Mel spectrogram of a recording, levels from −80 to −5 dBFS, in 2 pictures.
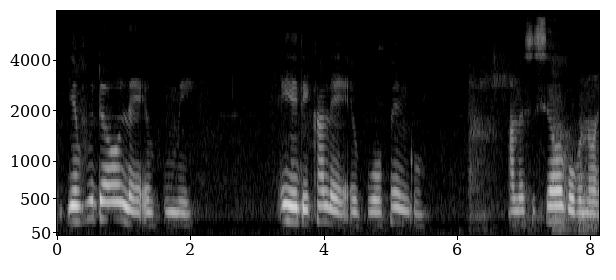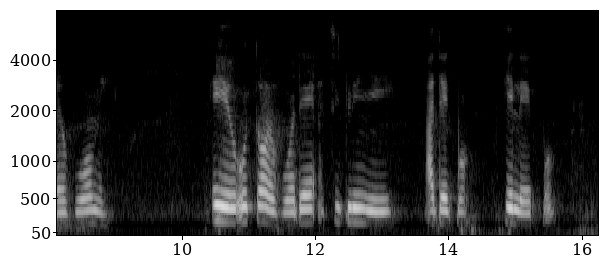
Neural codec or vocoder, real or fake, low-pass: none; real; 7.2 kHz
